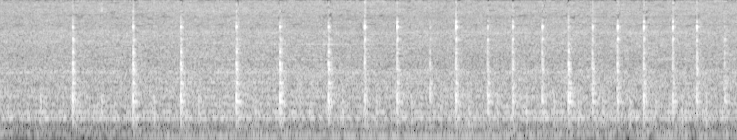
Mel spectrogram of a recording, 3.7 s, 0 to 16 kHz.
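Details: GM 1.4 engine at idle with oil pan removed: sharp, regular knocking about four times a second, a deep bottom-end rap; worn connecting rod bearing found on the crankshaft.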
